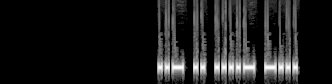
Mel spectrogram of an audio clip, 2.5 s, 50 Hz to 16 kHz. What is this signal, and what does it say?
Morse code, heard as a keyed tone, about 41 wpm, 700 Hz. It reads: UI4B
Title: Four Challenging Letter-Number Combinations 45wpm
